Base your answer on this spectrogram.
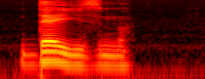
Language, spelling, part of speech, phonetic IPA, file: Polish, deizm, noun, [ˈdɛʲism̥], Pl-deizm.ogg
